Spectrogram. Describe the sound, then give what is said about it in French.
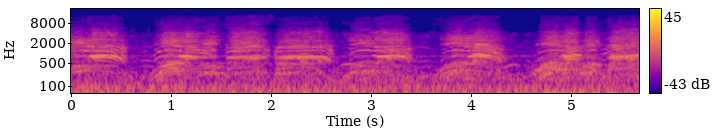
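A crowd of about a hundred far-left protesters chants in unison at a Thursday-evening counter-demonstration against a rally of Austria's far-right FPE party, loud and rhythmic, with shouted phrases repeating roughly every second over a steady roar of many voices. “Ce jeudi soir, une bonne centaine de manifestants d'extrême gauche sont venus exprimer leur hostilité au FPE.”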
